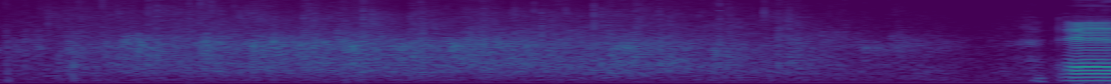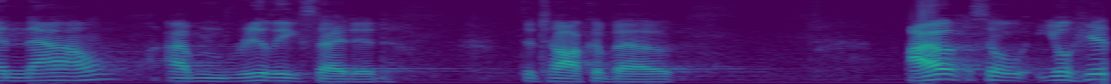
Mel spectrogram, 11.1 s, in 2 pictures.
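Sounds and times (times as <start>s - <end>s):
church congregation applauding after a service: 0.0s - 4.9s
speech: 5.3s - 9.1s, 10.1s - 11.1s.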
